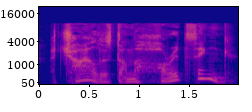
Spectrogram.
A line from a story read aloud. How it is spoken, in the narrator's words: I said in a whisper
